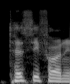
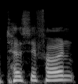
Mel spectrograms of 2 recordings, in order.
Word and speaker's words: Ctesiphon: Uh T- uh Ctesiphon. Ctesiphon. Okay? So, Ctesiphon in uh So, the C apparently is not uh silent. Ctesiphon in English or Tisfun in Persian. Uh So, Ctesiphon uh this was the capital of the Sassanid Empire.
